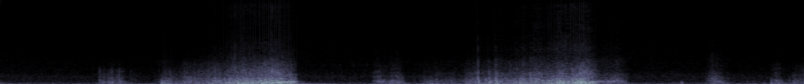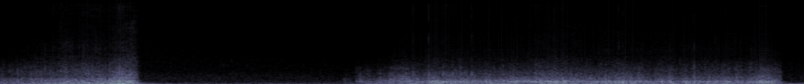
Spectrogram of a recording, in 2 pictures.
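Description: Long nails slowly scratch the top and sides of a large round black foam windscreen on a Zoom microphone. Deep, rumbling scrapes rise and fade in uneven bursts, with short quiet gaps between the longer strokes. The clip ends on one long, sustained scratch.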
